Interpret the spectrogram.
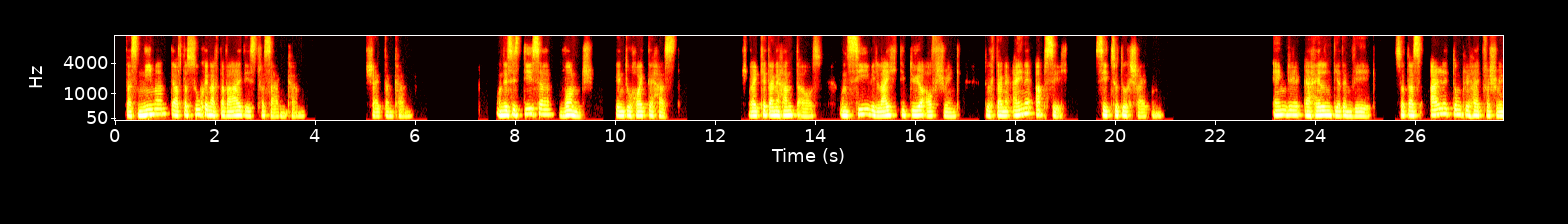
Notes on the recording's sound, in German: Zoom-Session. Veranstaltet von der Aleph Akademie.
